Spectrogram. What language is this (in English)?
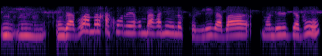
Assamese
